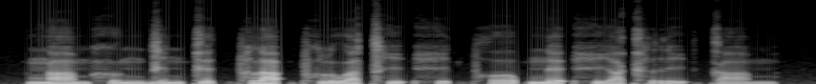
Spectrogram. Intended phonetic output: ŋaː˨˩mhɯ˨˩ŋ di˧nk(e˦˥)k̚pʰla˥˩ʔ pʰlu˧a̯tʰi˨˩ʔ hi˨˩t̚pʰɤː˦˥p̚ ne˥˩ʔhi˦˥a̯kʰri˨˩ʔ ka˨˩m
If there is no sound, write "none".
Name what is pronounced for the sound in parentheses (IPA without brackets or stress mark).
e˦˥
